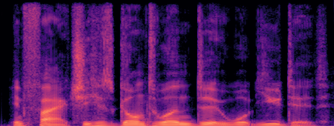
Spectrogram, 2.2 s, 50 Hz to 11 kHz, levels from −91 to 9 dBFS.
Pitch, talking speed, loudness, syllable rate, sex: 100 Hz, 270 wpm, -19 LUFS, 5.3 syllables/s, male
